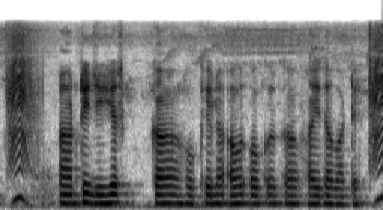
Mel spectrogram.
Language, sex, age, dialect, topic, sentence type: Bhojpuri, male, 25-30, Southern / Standard, banking, question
